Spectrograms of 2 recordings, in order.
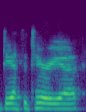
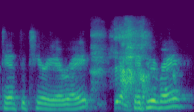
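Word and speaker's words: Danceteria: and have read um dancitaria i always have to make sure i pronounce that right cafeteria dantheteria that's how i was saying it at first too but no but but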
